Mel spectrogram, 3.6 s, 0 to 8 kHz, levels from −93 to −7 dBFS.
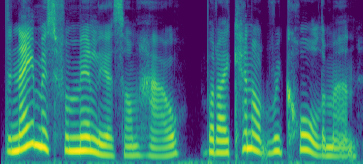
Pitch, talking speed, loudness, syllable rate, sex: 215 Hz, 180 wpm, -16 LUFS, 5.0 syllables/s, female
